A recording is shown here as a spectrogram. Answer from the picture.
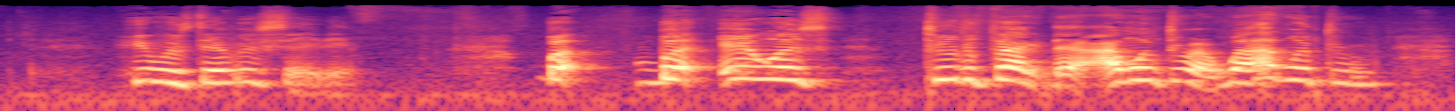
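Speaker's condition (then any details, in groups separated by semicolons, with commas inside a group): Cerebral palsy; uses wheelchair, age 42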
